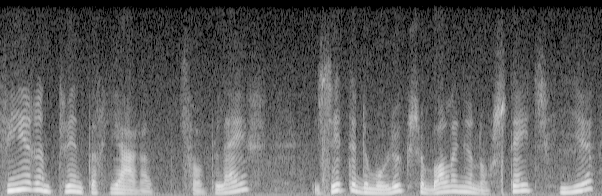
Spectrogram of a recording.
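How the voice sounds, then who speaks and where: An actress playing a fretful, nagging middle-aged wife in a naturalistic radio drama, earnest and reproachful, with a husky voice. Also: female voice, lowish voice, sing-song, slow, full character voice. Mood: earnest, reading aloud. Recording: tinny, phone-like radio recording.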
